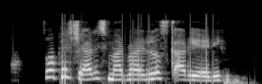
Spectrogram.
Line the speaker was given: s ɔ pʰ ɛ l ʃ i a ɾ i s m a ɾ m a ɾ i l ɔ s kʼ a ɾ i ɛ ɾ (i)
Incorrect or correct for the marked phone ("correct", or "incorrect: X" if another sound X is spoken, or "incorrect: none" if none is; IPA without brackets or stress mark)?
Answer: correct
